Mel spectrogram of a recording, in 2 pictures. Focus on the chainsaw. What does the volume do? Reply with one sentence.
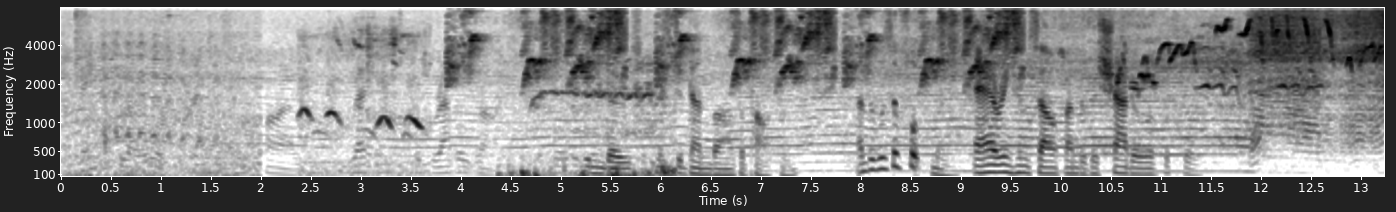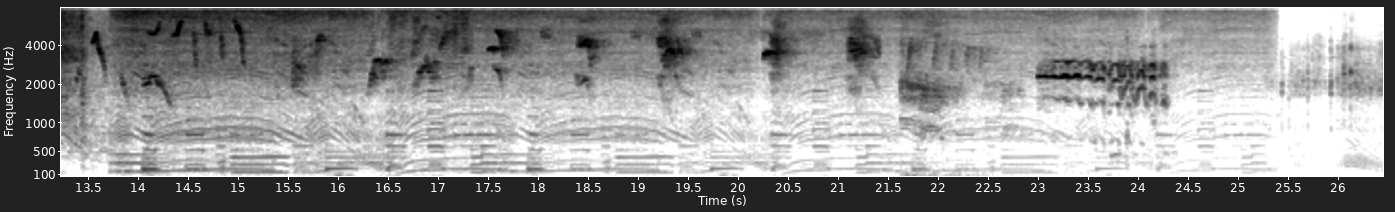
The loudness of the chainsaw goes up, then down.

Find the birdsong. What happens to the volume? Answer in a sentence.
The volume of the birdsong stays about the same.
